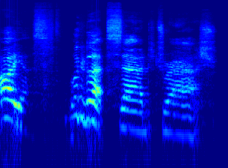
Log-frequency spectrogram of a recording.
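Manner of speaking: put-on mocking voice. Speaker mocks a phrasing he finds silly, mocking put-on voice. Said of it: "You go".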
